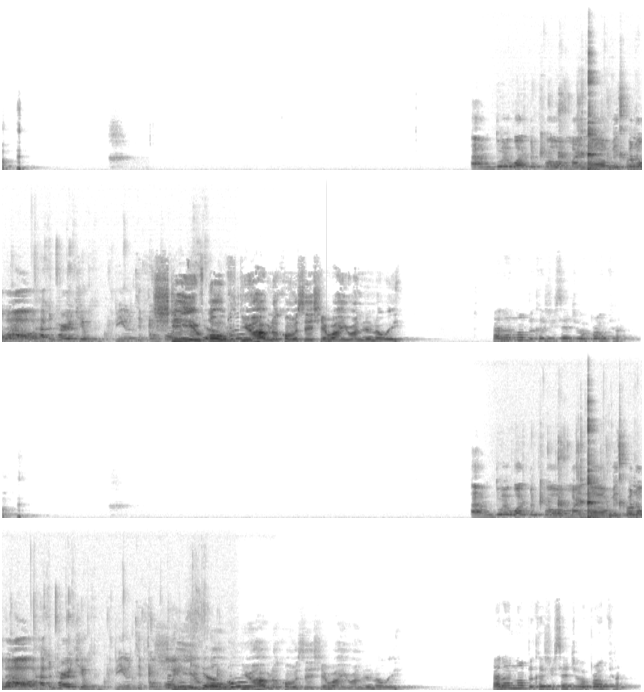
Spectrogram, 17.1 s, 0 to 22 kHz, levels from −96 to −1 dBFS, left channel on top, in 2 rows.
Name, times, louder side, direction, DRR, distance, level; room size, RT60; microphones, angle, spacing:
voice 1, 6.3-10.9, right 1 dB, 10° right, 1.1 m, -40 dB
Cat, 6.5-11.7, right 3 dB, 85° right, 2.6 m, -45 dB
voice 2, 8.1-8.8 10.7-11.8 15.1-16.8, right 3 dB, 50° right, 1.0 m, -40 dB
voice 3, 10.6-13.8, left 7 dB, 80° left, 0.4 m, -34 dB
9.2 x 6.5 x 3.5 m
head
